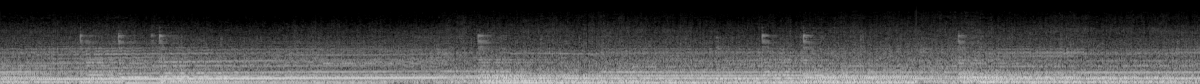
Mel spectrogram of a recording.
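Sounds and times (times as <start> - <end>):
ambient music: 0.0 - 12.0
motorcycle engine at high speed: 0.0 - 12.0
wind noise: 0.0 - 12.0.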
